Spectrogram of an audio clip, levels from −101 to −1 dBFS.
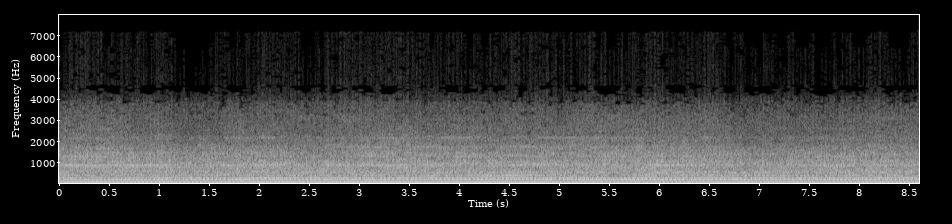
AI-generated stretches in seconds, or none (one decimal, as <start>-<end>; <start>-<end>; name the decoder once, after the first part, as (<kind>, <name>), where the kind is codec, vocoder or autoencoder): none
